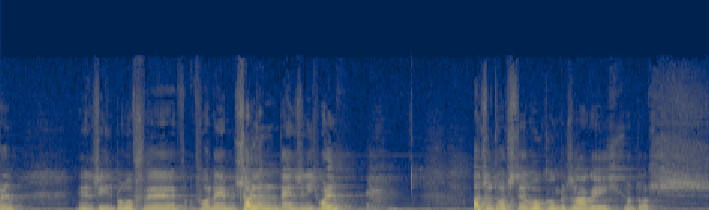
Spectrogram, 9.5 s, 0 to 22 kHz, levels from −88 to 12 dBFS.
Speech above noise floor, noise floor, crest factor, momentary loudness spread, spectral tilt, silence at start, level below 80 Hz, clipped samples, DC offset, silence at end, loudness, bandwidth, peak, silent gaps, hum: 22 dB; -43 dBFS; 18 dB; 20 LU; -6.5 dB/octave; 0 s; -44 dBFS; under 0.1%; under 0.1%; 0 s; -22 LUFS; 15.5 kHz; -4 dBFS; none; none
